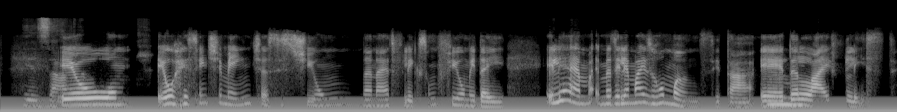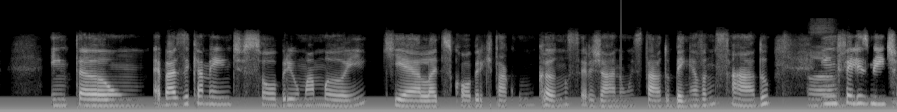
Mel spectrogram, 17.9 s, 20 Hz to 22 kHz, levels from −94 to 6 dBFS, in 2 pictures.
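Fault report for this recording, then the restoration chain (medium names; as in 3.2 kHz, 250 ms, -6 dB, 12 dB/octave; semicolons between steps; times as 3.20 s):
hum 50 Hz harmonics 8 -35 dBFS
15.18 s: pop -19 dBFS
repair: de-click; de-hum 50 Hz, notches 8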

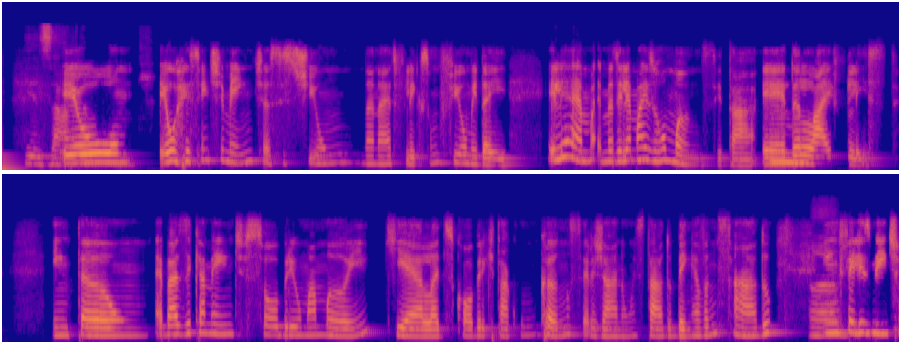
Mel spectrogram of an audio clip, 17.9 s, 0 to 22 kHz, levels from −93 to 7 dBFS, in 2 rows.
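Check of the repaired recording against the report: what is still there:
nothing left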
